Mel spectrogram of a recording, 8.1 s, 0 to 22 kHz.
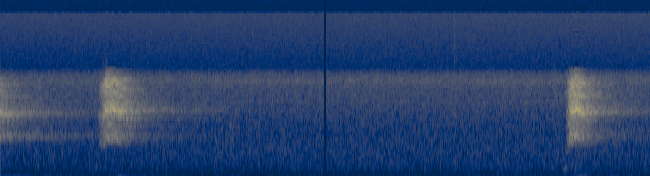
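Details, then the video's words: Fox barking at night, 23:51 on 2 January 2014, following a passing group: two hoarse, harmonic barks spaced roughly six seconds apart, each trailing off in a fading echo against a quiet background. "l'aboiement du renard"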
